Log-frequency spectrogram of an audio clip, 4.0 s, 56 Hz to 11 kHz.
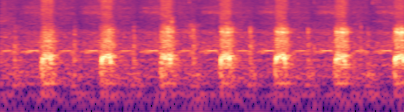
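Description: Epson L3250 ink-tank inkjet printer printing a page: a short mechanical burst repeats evenly a little under twice a second as the print head sweeps and the paper advances, over a faint steady whine.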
